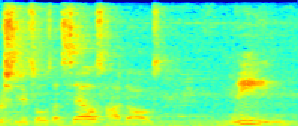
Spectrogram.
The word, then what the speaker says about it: Wien: There's a place called Wiener Schnitzels that sells hot dogs. Wien, W-E-I-N, is how you say Vienna.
